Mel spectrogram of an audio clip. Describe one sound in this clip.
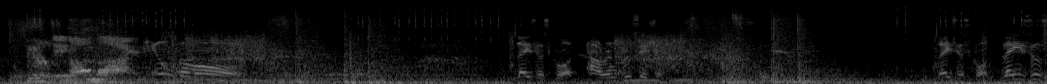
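Game sound effects of gunfire and explosions play.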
